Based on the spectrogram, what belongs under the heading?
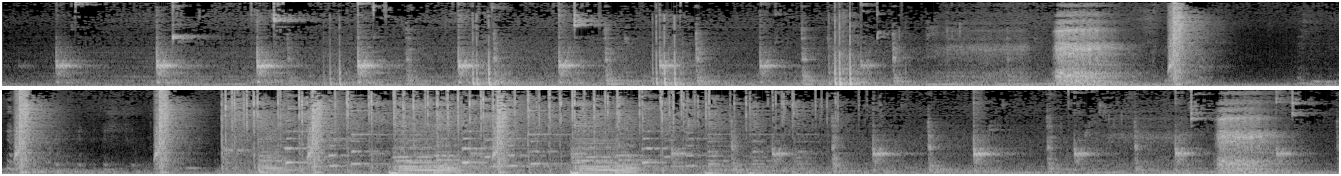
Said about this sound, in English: So it's tap, dripping, clocks and... It's a play. It's a play. It's not Beckett, then? It is Beckett.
